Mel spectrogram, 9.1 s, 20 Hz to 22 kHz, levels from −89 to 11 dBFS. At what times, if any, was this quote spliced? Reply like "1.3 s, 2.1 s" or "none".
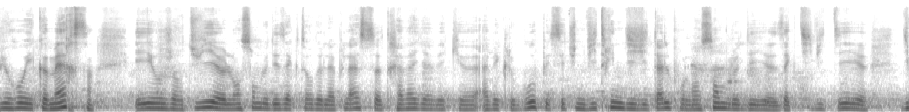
none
